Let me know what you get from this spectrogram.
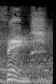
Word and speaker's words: Zhenx: Esta idea se llama Thanks. No quiere decir gracias en inglés, no se escribe así. Se le parece, o al menos igual es lo que intentan, ese Thanks, ¿no? Pero esto se escribe Z-H-E-N-X, así que es algo parecido, quizá han hecho un juego de palabras, pero bueno.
